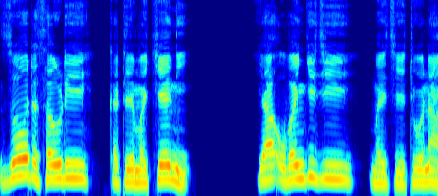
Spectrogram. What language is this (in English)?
Hausa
